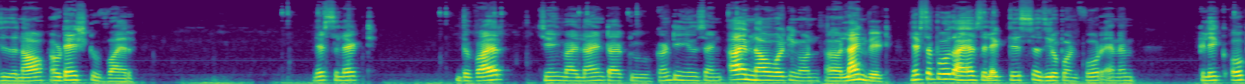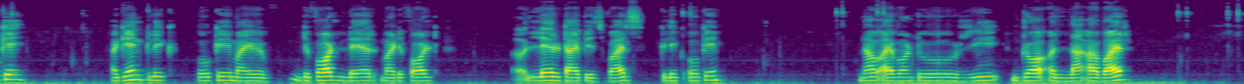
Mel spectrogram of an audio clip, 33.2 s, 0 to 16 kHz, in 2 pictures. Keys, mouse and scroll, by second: 2.6 click, 10.6-11.2 scroll down 2, 11.9 click, 15.3 click, 24.5 click, 27.2 click, 31.1 click, 31.8 right click.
